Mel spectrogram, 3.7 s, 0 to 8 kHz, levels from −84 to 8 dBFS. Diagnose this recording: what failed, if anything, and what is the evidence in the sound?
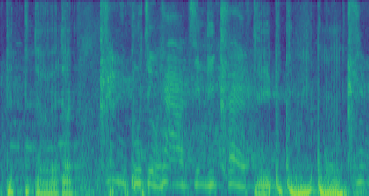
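The overlap-add ripple sits in the frame-based processing stage of the call chain and runs through the whole clip. The level swings by about 11 dB at a rate of around 100 Hz, which comes across as a metallic, buzzy roughness with added tones around the sound. The frames were windowed and reassembled with an overlap whose windows do not add up to constant gain. Each frame boundary therefore imposes its own level dip, and a repetition rate that fast points to frames of roughly 10 ms.

Three gaps are filled with steady noise, and the voice detector at the sending end is the likely cause of sound being dropped. The first runs from 0.02 to 0.06 s (40 ms), the second from 0.22 to 0.24 s (20 ms), and the third from 0.80 to 1.00 s (200 ms). About 20 ms, 20 ms and 160 ms of real audio are lost in them. The detector classed that material as background and stopped sending, and the receiver played comfort noise until transmission resumed. 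Throughout, nothing is heard above 8 kHz, which fits the wideband call codec on this path.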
